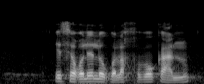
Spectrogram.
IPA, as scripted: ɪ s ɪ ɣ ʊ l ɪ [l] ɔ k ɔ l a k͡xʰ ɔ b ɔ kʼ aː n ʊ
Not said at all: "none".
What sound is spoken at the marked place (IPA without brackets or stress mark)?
l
